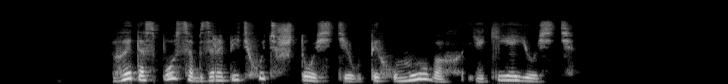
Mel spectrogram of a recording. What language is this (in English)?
Belarusian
